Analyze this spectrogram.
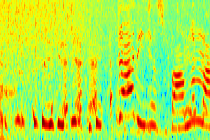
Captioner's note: laughing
